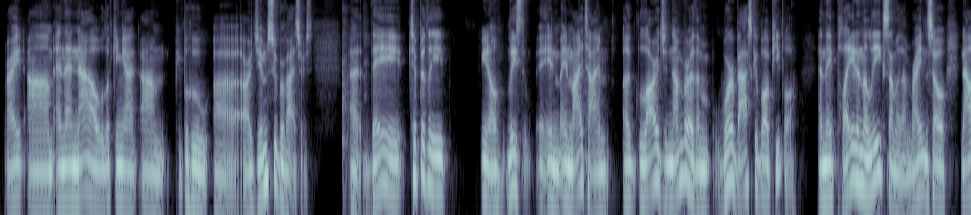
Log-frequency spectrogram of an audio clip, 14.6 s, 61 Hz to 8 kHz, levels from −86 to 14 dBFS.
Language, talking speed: English, 190 wpm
